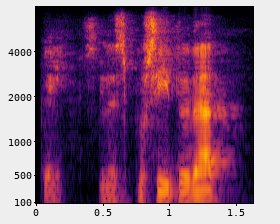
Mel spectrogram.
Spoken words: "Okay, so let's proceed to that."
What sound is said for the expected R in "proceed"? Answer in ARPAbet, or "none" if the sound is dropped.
none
